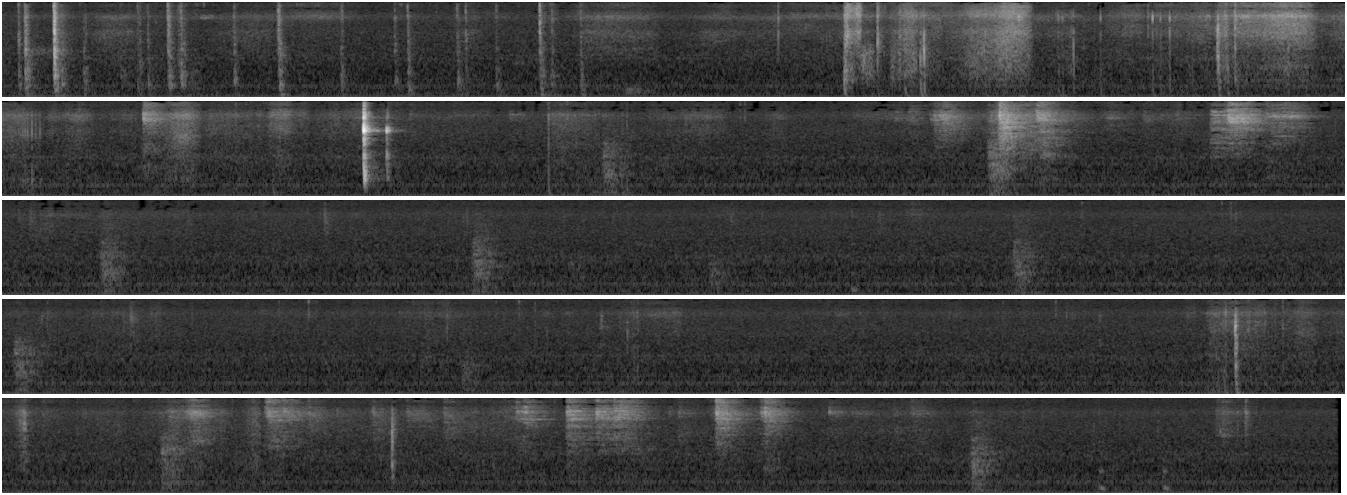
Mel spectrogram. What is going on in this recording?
While I was typing , my friend was collecting cans. After that, my friend cut some carrots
